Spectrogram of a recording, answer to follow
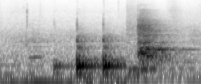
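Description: Dull knocks from a mallet tapping a picture hook into a wall, with music playing underneath.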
